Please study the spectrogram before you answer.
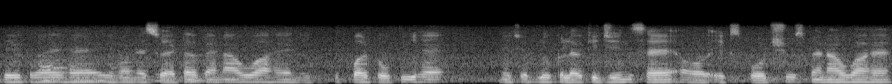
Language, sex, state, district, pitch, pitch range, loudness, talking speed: Hindi, male, Gujarat, Gandhinagar, 110 Hz, 105-110 Hz, -18 LUFS, 170 wpm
